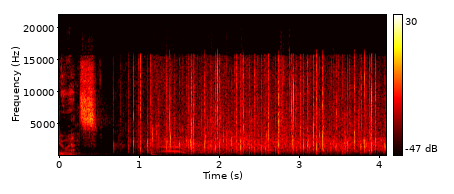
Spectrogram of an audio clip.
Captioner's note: applause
